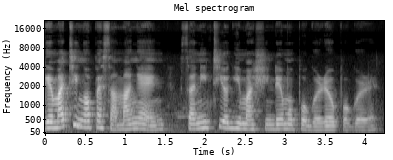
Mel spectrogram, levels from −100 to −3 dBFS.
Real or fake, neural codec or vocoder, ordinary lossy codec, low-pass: real; none; none; none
